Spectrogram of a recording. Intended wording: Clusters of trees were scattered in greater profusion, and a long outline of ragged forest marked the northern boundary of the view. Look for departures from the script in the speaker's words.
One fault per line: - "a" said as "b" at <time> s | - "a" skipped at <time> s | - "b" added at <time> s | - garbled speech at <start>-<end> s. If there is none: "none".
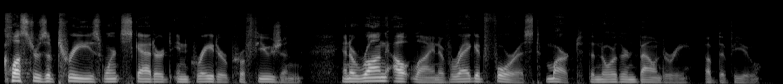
- "were" said as "weren't" at 1.0 s
- "long" said as "wrong" at 3.5 s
